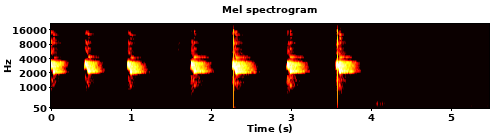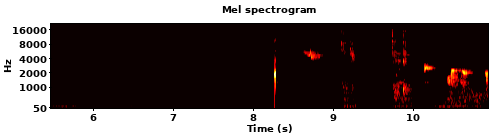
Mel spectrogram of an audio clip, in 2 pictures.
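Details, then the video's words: Sooty-headed bulbul song, played to provoke lethargic or stuttering bulbuls into singing freely: seven short bright chirped notes in quick succession, then a long silence and a few faint scattered high notes. "coba Pancing dengan kicau TRUCUK ini agar NGEPLONG"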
